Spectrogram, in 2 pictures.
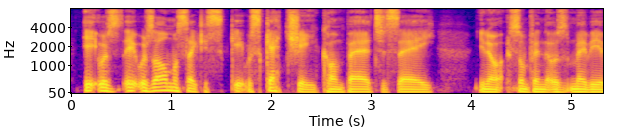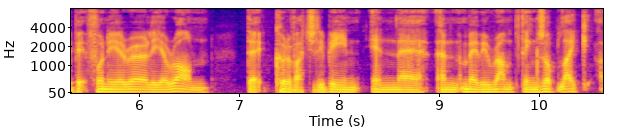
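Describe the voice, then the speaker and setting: A man's voice: sits low, dry recording, clean studio sound. A man hosting a podcast, chatting loosely and often correcting himself mid-sentence. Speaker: podcast host. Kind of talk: casual podcast interview.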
